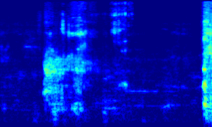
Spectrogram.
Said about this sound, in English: Like I say, folks, I'm not sick. This cough is from that stupid inhaler that I have to do every morning now.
